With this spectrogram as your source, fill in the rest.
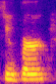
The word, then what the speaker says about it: SUPER: interaction um with families it is pronounced super um and again those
